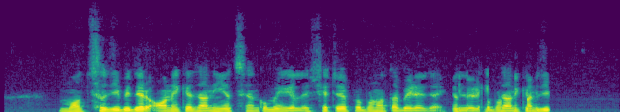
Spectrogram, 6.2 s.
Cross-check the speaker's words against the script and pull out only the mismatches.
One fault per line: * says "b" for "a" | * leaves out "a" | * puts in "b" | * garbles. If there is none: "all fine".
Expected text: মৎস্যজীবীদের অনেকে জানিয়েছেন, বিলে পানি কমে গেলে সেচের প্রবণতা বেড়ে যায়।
* leaves out "বিলে পানি"
* garbles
